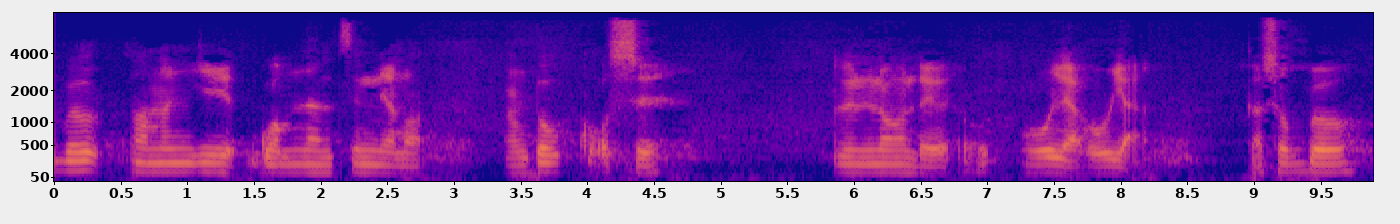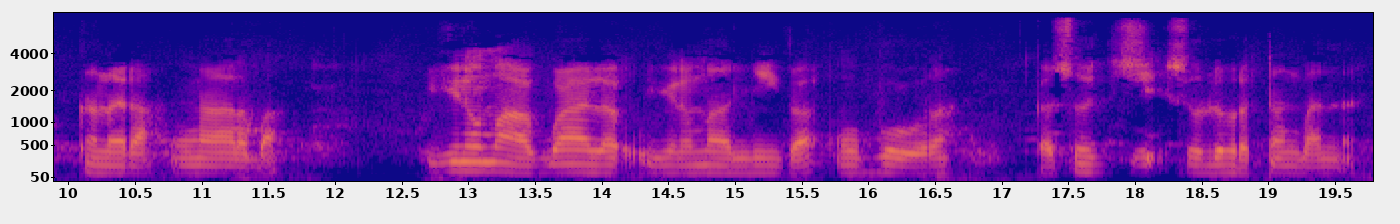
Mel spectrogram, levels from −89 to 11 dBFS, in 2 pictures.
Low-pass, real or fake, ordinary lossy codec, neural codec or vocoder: 7.2 kHz; fake; MP3, 32 kbps; codec, 16 kHz, 2 kbps, X-Codec, HuBERT features, trained on balanced general audio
